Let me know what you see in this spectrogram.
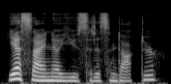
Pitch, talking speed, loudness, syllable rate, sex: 180 Hz, 210 wpm, -20 LUFS, 5.7 syllables/s, female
